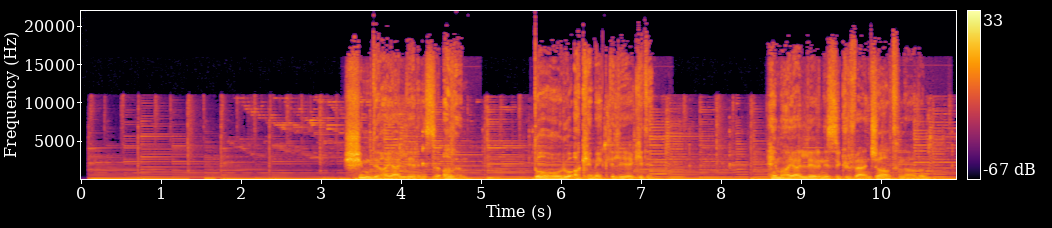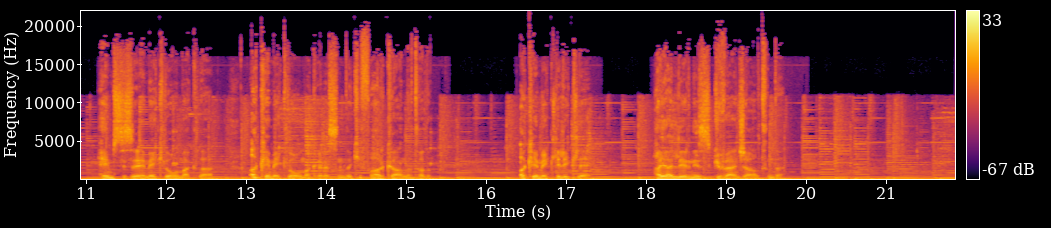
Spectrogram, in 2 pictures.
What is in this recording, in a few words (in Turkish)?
sicak samimi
